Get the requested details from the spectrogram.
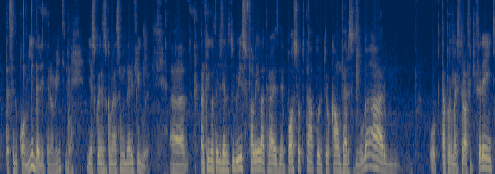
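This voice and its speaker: A middle-aged Brazilian man gives a literature lecture in a mellow, somewhat husky voice. He reads poetry lines slowly and then unpacks them in a loose, conversational tone, often tagging sentences with "né?". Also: mid-range voice. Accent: Brazilian Portuguese. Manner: reads the English verses slowly, then explains casually with frequent "né?". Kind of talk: recorded lecture reading and translating a poem.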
